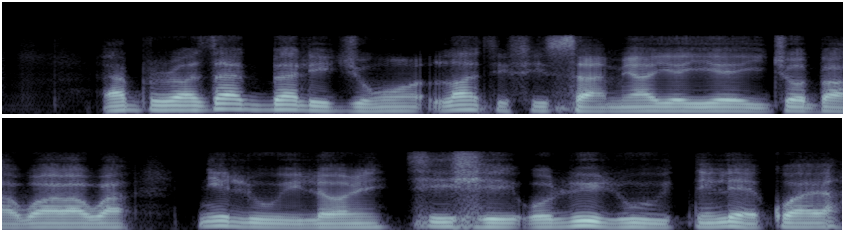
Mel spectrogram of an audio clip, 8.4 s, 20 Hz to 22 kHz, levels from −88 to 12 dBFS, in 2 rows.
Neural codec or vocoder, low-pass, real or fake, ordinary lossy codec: codec, 16 kHz in and 24 kHz out, 0.9 kbps, LongCat-Audio-Codec, four codebook decoder; 7.2 kHz; fake; none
